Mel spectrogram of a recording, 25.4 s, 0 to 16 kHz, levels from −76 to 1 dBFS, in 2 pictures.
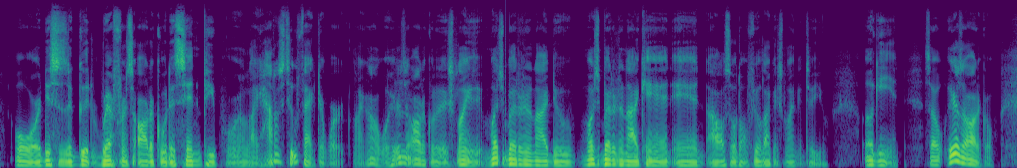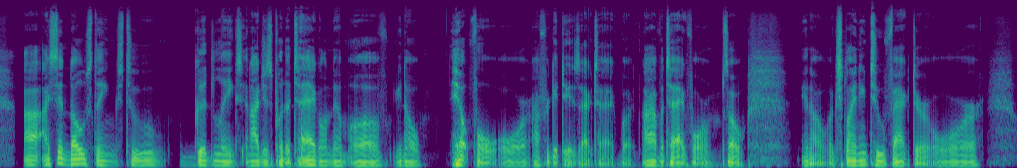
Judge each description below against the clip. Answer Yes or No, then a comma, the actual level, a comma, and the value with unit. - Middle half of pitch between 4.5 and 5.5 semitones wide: No, average, 2.8 semitones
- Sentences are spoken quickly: Yes, fast, 215 wpm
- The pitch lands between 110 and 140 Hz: No, very low, 80 Hz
